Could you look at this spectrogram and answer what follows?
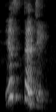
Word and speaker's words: aesthetic: You have to pronounce it aesthetic. Aesthetic, not aesthetic. Aesthetic.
